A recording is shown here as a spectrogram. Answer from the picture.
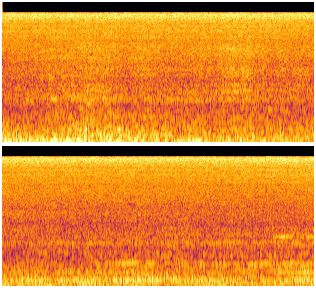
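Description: Low, steady rumbling ambient soundscape of an immersive projection room, heaviest in the first two seconds; faint sustained musical tones come in during the second half.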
